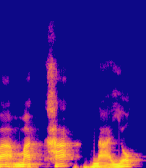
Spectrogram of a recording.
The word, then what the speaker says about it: มัคนายก: ๆ อธิบาย นะ ครับ คำ ว่า มัคนายก เนี่ย ถ้า เป็น ภาษา บาลี จะ สะกด เป็น ม ม้า ไม่ หัน อากาศ ค ควาย ครับ อ่าน ว่า มัคค นายก ถ้า เป็น รูป ภาษา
